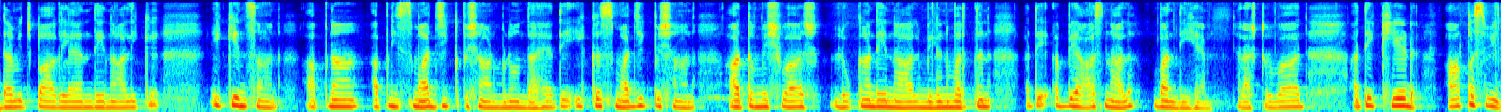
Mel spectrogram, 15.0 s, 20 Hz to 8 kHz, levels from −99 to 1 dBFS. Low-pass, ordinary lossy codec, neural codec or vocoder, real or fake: 7.2 kHz; none; none; real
